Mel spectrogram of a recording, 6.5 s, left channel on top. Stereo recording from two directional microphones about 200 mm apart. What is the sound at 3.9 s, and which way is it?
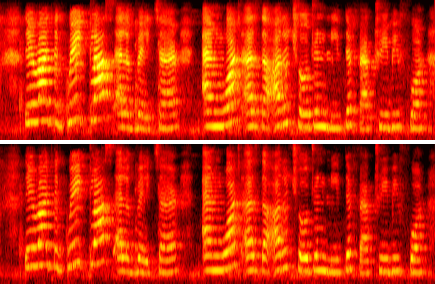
Speech, 30° right (ahead or behind).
